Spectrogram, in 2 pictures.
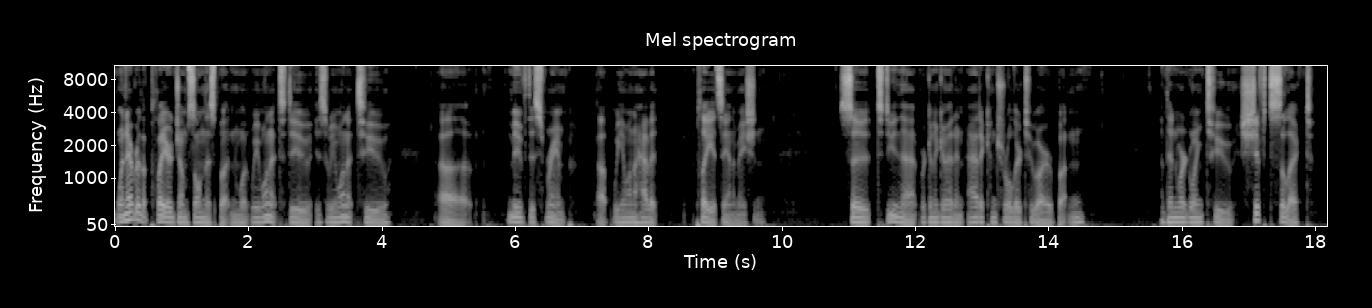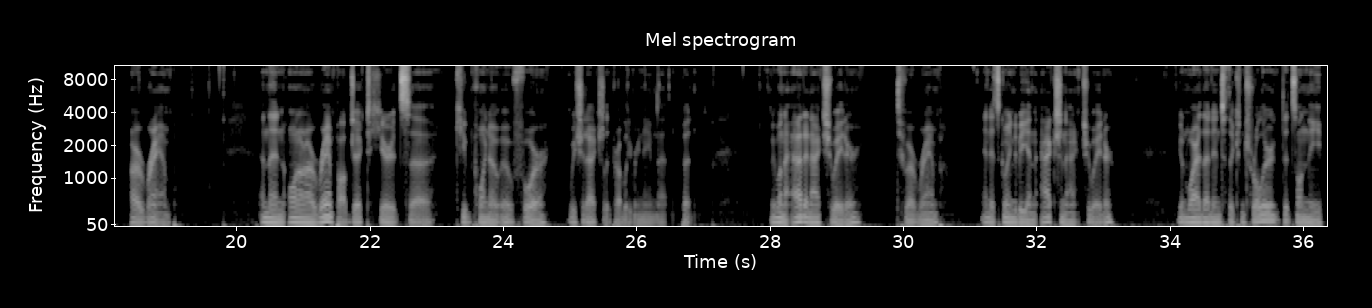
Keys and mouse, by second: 0.4-0.9 shift+middle drag, 12.4 click, 13.2 click, 14.8-15.5 drag, 18.4 shift+right click, 27.8 click, 31.8 click, 34.1-34.9 drag.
